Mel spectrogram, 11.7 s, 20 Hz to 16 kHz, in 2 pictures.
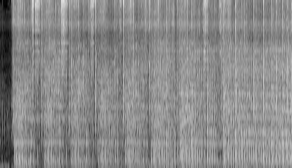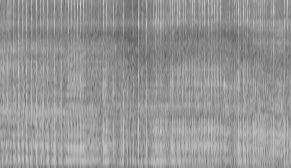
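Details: Old Ohlsson & Rice chainsaw, sat 20+ years, after blowing out a plugged fuel tank air vent restored fuel feed (air cleaner possibly choked): catches after a few sputtering pops, then settles into a steady buzzing run as revs rise and hold.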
